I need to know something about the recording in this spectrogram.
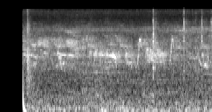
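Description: Outdoor ambience: birds chirping over steady background noise, starting abruptly a moment in.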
